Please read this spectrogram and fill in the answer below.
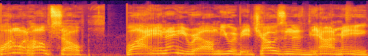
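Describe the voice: A man puts on a gravelly, croaky, raspy character voice at a fairly high pitch, holding a moderate pace and very even loudness.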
